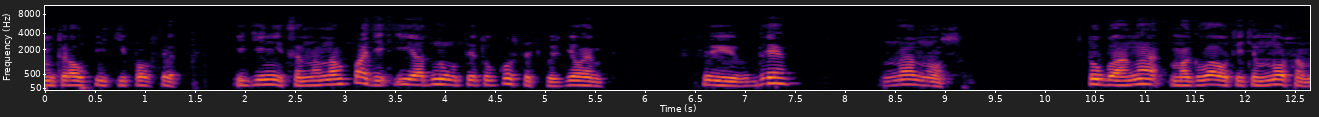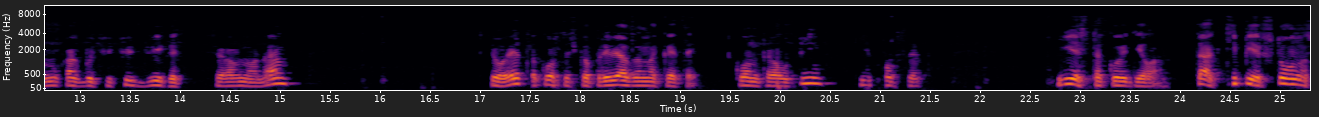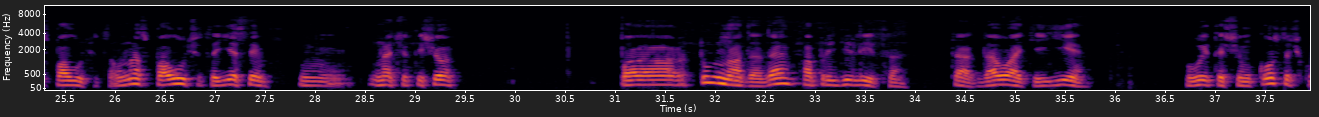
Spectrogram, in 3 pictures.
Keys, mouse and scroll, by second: 1.5 KP_1, 3.2 click, 7.2 shift+d, 9.3-11.1 middle drag, 12.5 g, 18.2 shift+click, 19.8 ctrl+p, 22.1 middle click, 23.3 shift+middle click, 25.3-30.0 middle drag, 31.3-32.6 middle drag, 33.5 KP_3, 34.8 click, 36.0 e.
